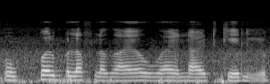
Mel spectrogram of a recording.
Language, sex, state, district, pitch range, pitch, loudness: Hindi, female, Haryana, Jhajjar, 170-195 Hz, 175 Hz, -17 LUFS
